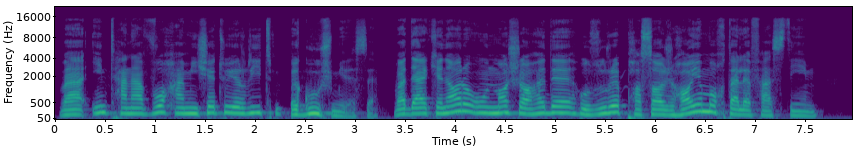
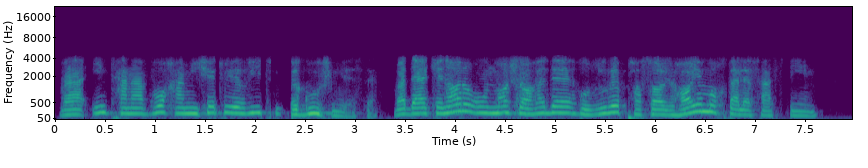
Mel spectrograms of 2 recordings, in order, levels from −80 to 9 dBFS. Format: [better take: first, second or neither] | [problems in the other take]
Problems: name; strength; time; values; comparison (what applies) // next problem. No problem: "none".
first | garbled, watery; badly; nothing above 4 kHz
